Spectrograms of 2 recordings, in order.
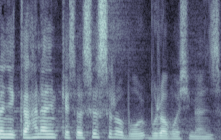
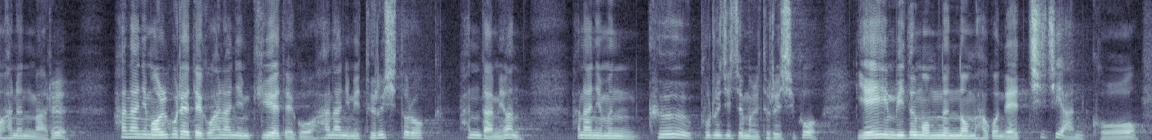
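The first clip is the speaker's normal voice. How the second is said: usual speaking voice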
